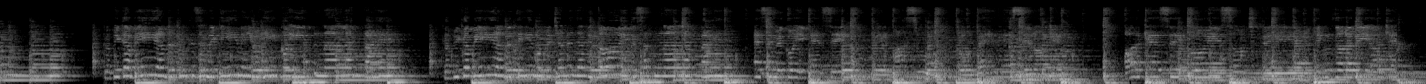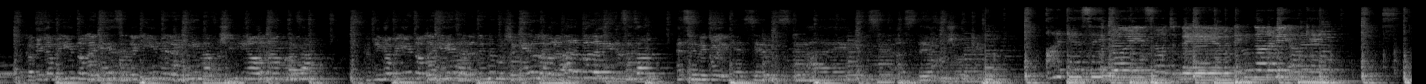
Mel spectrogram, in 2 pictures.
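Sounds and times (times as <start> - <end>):
funny remix ringtone music: 0.0 - 17.8, 18.4 - 28.4.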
